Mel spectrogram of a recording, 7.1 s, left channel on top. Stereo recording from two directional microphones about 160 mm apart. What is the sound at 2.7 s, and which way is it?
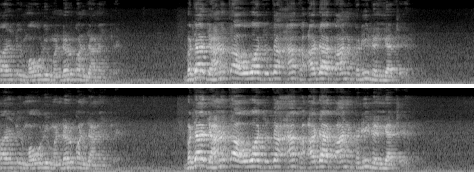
A man's voice, 25° left (ahead or behind).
